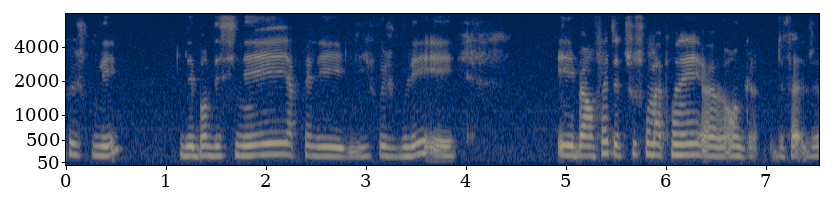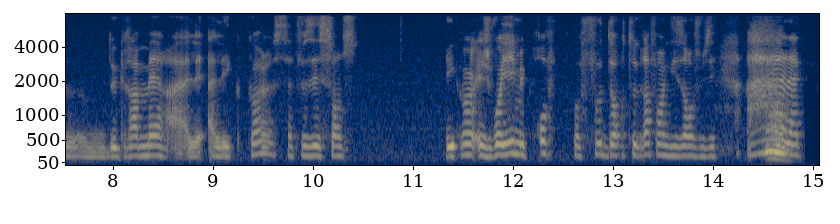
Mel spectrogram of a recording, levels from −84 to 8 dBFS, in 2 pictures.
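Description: A speech recording from a call, with faults clustered in its last second. The echo canceller likely failed to strip the far end's loudspeaker sound out of the microphone signal. The result is the other side's voice leaking through: a faint scrap from 14.03 to 14.19 s, sitting roughly 30 dB under the talker, then a much stronger burst from 14.51 to 14.81 s, slightly louder than the talker at about 5 dB above. From 14.91 s to the end at 15.06 s, both sides were talking at once, and the canceller likely could not tell the local voice from the echo, so it turned everything down. This is speech suppressed in double talk. The talker's voice drops by as much as about 40 dB over roughly 150 ms and is nearly cut out. Throughout, the call's microphone processing leaves nothing above 8 kHz.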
